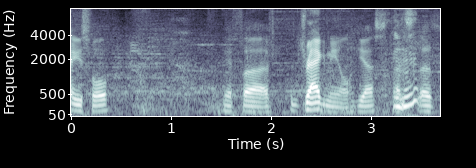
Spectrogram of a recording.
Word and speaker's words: Dragneel: If Dragneel, yes, that's the correct pronunciation.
